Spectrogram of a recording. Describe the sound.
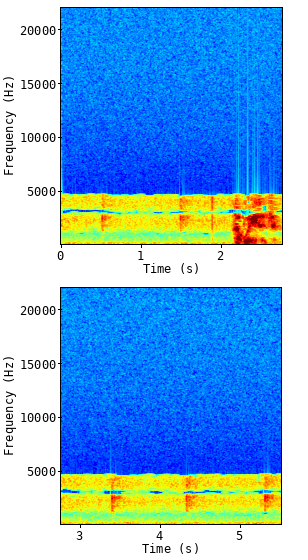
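Faint, steady clock ticks about once a second in a quiet room, with a low hum underneath and a brief spoken phrase partway through.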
